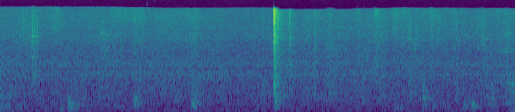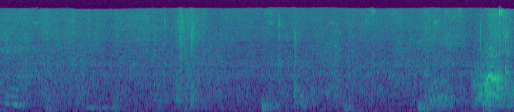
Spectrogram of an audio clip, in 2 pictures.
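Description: Footsteps cross a room.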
